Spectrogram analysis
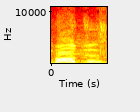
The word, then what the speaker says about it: Bolgen: Okay, I had to listen to Bolgen's name be pronounced to make sure we were saying it correctly. It is Bolgen.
